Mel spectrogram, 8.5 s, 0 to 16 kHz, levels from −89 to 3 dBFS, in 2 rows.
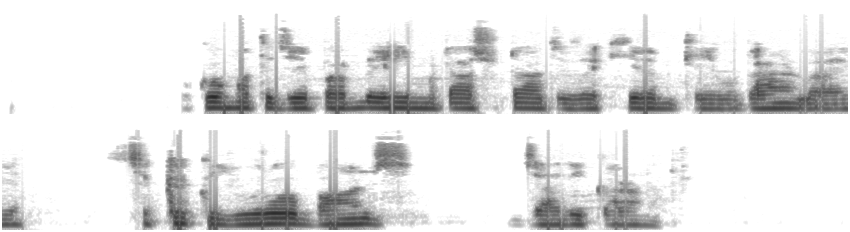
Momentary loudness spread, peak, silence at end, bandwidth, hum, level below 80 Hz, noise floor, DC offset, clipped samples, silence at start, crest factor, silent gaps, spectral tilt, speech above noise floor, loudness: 12 LU; -8 dBFS; 0.95 s; 9.4 kHz; none; -52 dBFS; under -90 dBFS; under 0.1%; under 0.1%; 1 s; 20 dB; none; -6.5 dB/octave; over 64 dB; -27 LUFS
